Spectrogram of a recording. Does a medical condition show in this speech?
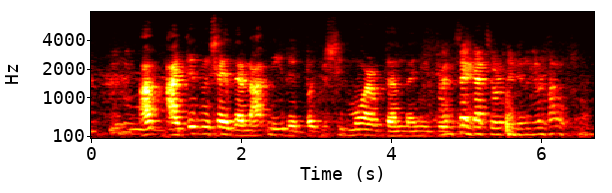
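Yes: cerebral palsy, mild; mainly affects speech.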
